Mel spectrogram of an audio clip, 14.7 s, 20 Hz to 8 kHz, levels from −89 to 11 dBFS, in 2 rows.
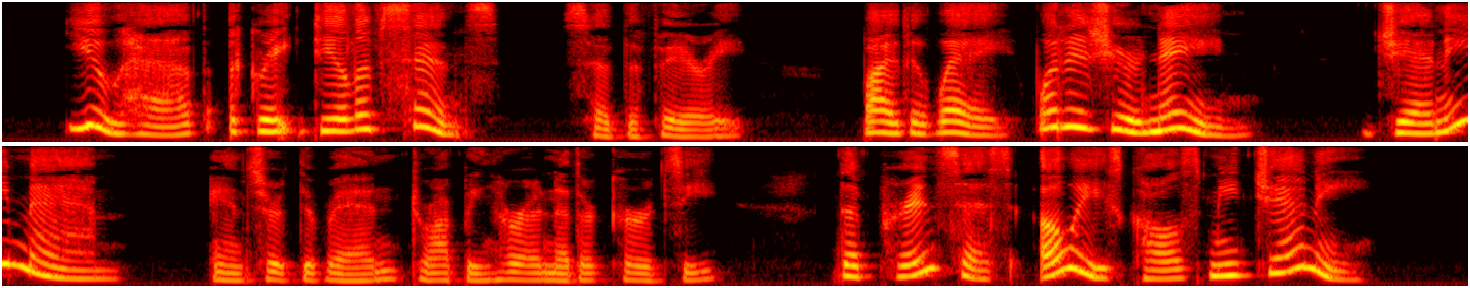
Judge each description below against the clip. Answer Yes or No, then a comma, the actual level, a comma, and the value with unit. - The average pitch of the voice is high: Yes, high, 195 Hz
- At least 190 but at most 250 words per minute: No, average, 155 wpm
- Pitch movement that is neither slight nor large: No, wide, 8.0 semitones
